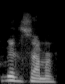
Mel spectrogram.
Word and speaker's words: Midsommar: the guy who made It's pronounced Midsummer.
